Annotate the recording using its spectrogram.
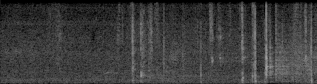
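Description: A racket strikes a tennis ball with sharp pops in a large hall.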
